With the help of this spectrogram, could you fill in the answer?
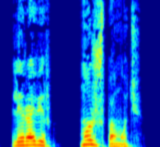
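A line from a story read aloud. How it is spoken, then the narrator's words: Sad question. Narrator (Russian): грустно поинтересовалась я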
